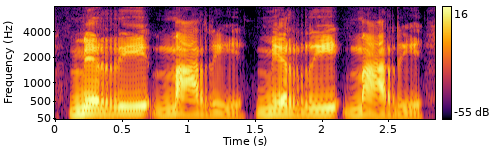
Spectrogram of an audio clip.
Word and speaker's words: Miri Mari: call them 'Miri Mari' now think of the r sound there. In Welsh we roll our r's 'rrrrrrrr' so we're not starting a motorbike today we're starting the chainsaw instead (Makes chainsaw engine noise) 'Miri Mari' so practice saying the 'r' sound 'Miri Mari' 'Heddiw rydyn ni'n mynd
